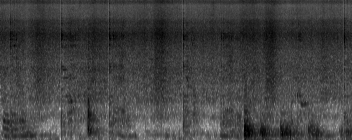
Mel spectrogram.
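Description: Metal spatula stirring and scraping grated coconut around a steel kadai as it roasts, a repeated swish with each stroke. There are a few sharp clicks of the spatula against the pan and a stronger stroke about five seconds in.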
